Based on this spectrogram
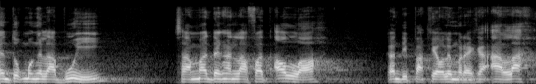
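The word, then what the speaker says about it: الله: Wah sudah jelas lam fatah lah jadi o. Ah anda belum belajar tajwid. Ya, benar. Enggak lam fatah kan la kan Allah itu la ee apa lam fatah itu. Kenapa jadi o itu namanya tafkhim?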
